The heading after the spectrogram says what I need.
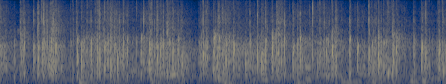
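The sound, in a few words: studio audience applause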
